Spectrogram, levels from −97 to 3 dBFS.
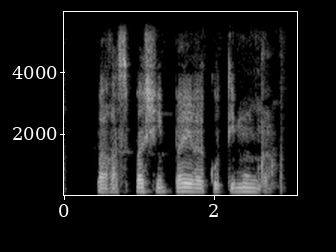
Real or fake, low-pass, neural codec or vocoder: real; 5.4 kHz; none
